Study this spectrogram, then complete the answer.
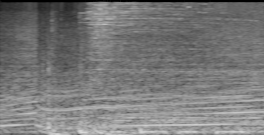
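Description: A car in a Fortnite-style video game accelerates, its engine rising in pitch through a quick revving climb with a whoosh of boost, loud and close with no talk.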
